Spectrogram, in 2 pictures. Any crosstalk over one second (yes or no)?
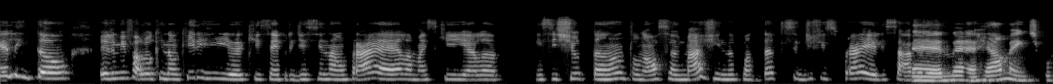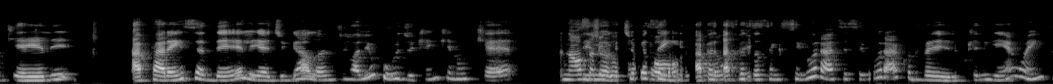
yes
